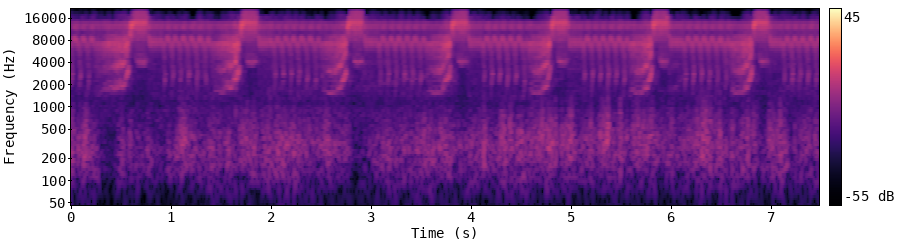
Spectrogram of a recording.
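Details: Meimuna opalifera cicada singing: buzzy, pulsed phrases, each ending in a rising high sweep, repeated about once a second in a steady run, over a constant low rumble of wind or distant traffic.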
